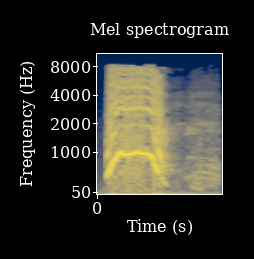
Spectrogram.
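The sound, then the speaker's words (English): A person imitates a girl's scream: one loud, sustained, high-pitched shriek lasting about half a second that bends down at the end, followed by faint background noise. “She looked back and went, screamed, covered her eyes like this.”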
